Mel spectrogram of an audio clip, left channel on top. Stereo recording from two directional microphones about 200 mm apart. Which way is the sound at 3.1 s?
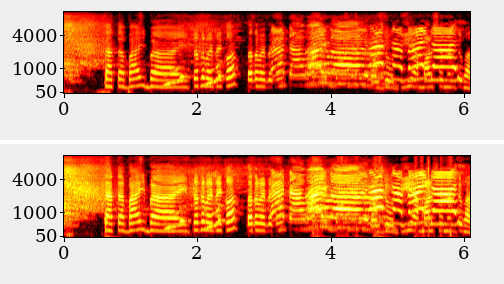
10° left (ahead or behind).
